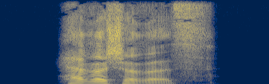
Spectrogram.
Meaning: strong/mixed nominative/accusative neuter singular comparative degree of herrisch
- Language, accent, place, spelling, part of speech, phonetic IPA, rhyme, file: German, Germany, Berlin, herrischeres, adjective, [ˈhɛʁɪʃəʁəs], -ɛʁɪʃəʁəs, De-herrischeres.ogg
